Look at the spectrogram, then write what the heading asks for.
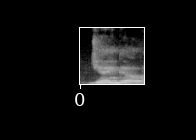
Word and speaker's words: Django: your name is like Django and it's like how do you spell that he says DJ and Gio the D is silent and then muralist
